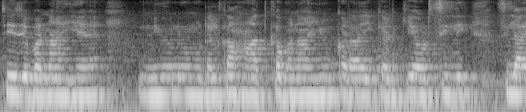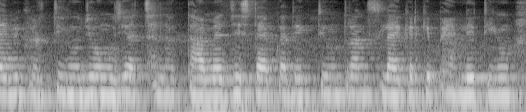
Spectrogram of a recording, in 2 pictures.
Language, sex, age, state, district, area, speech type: Urdu, female, 30-45, Bihar, Darbhanga, rural, spontaneous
